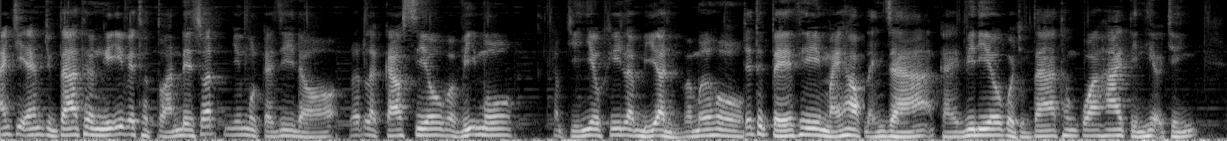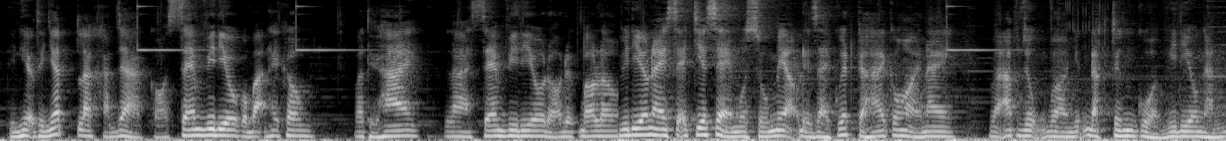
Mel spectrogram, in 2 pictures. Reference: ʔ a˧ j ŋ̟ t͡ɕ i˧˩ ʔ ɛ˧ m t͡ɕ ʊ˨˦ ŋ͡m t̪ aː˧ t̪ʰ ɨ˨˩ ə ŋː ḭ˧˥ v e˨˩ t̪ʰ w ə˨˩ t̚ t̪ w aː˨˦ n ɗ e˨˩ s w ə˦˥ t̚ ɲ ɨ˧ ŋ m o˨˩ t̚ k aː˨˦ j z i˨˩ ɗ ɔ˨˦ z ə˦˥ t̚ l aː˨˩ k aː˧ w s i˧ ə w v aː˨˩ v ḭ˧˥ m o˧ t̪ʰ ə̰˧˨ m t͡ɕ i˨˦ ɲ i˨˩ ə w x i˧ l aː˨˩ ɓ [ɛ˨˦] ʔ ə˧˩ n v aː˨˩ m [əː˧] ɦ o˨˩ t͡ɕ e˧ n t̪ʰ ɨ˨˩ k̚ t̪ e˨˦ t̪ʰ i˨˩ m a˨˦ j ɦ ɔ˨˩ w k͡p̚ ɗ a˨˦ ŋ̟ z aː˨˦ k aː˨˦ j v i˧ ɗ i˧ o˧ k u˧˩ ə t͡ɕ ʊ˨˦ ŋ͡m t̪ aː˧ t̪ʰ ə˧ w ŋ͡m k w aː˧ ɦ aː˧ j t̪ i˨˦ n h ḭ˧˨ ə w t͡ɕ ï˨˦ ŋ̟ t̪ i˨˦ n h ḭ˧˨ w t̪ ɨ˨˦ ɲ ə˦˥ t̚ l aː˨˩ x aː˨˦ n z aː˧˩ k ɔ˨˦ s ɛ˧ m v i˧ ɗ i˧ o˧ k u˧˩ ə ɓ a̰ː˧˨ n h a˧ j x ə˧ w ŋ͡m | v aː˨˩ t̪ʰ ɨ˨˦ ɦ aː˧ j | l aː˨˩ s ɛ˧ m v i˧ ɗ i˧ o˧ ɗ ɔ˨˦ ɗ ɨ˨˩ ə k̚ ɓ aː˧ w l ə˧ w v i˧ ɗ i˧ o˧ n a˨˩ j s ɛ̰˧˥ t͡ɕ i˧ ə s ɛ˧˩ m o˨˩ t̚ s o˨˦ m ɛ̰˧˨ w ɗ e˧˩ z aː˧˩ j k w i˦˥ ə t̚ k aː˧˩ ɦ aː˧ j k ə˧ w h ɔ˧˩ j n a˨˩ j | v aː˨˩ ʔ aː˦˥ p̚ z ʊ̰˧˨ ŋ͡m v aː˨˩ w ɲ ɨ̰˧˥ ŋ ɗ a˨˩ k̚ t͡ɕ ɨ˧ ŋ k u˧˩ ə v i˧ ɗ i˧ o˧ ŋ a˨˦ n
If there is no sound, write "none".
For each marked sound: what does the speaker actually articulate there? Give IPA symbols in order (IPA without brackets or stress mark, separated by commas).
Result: i˨˦, əː˧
